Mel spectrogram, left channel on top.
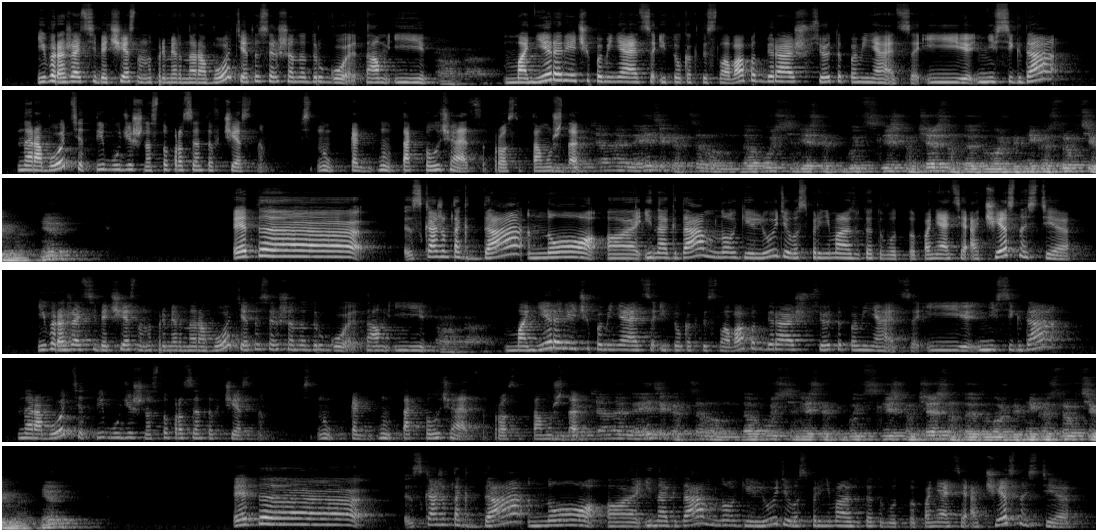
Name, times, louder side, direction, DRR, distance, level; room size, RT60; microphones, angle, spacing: voice 1, 0.4-4.2 5.0-10.6 11.1-13.6 14.1-15.6 15.9-16.7 24.2-25.5 25.9-32.6, left 7 dB, 85° left, 15 dB, 0.3 m, -26 dB
voice 2, 4.3-4.8 16.4-22.4, equal, 30° left, -11 dB, 2.8 m, -30 dB
6.8 x 4.1 x 5.2 m, 0.76 s
head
